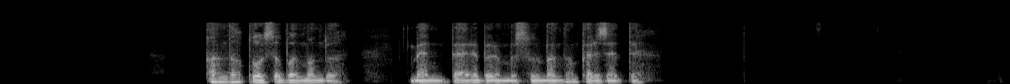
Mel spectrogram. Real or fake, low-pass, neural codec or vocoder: fake; 7.2 kHz; codec, 16 kHz, 1.1 kbps, Voila-Tokenizer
